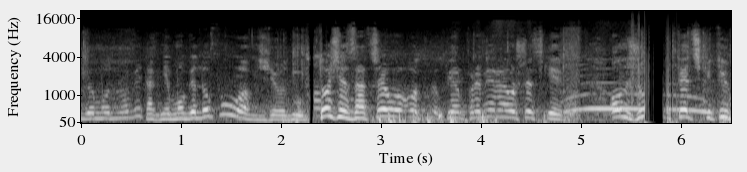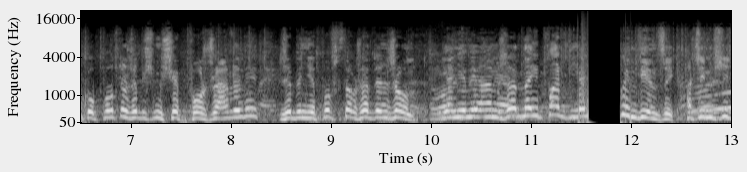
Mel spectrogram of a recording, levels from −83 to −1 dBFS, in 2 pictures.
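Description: An intermittent contact in a loose cable or plug opens the line twice, from 5.50 to 5.96 s and from 11.47 to 12.00 s. The sound drops out for 188 ms and then 328 ms, crackling at each break and leaving faint hiss.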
